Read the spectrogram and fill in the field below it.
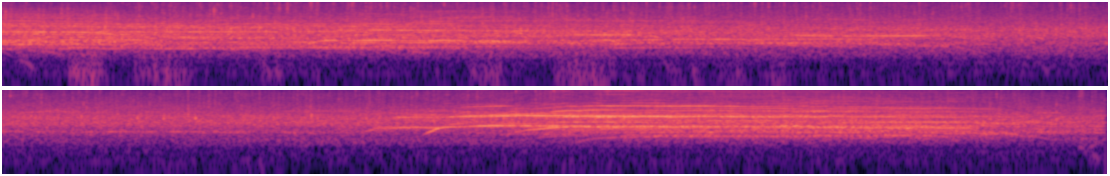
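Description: A man shouts excitedly.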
